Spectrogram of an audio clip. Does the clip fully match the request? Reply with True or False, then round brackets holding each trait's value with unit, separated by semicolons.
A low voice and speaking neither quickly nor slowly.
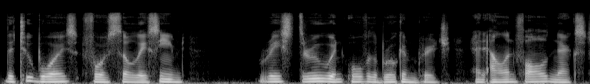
True (115 Hz; 165 wpm)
